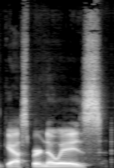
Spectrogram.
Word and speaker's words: Gaspar Noé: We are going to be watching Gaspar Noé's, I think that's how you pronounce his name.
